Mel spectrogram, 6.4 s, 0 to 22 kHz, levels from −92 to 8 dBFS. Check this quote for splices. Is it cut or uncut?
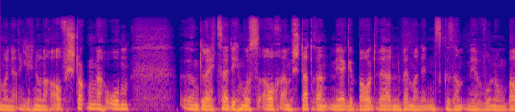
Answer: uncut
